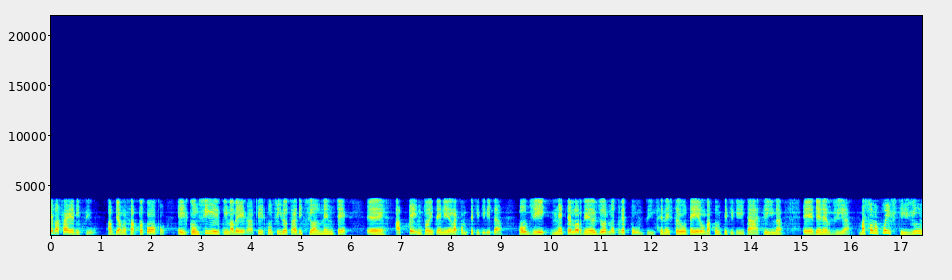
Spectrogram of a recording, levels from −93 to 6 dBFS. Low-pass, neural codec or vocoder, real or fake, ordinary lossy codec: 3.6 kHz; codec, 24 kHz, 1 kbps, SNAC; fake; none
